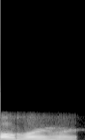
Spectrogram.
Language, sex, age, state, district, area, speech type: Assamese, male, 18-30, Assam, Charaideo, rural, conversation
